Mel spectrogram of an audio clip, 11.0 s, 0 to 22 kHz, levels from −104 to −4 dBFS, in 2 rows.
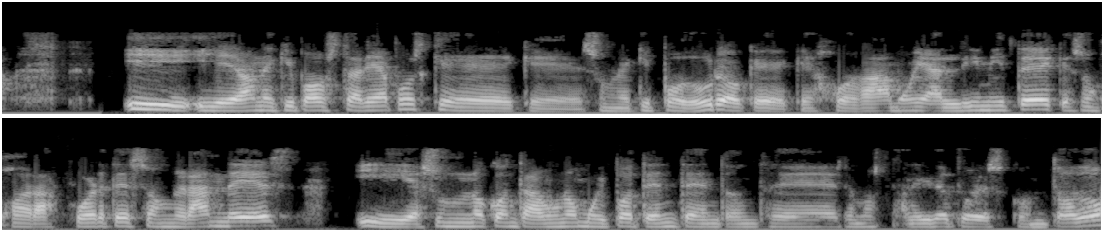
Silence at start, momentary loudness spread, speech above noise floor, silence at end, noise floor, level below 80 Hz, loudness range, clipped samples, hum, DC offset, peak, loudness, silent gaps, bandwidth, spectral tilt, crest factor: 0 s; 10 LU; 20 dB; 0 s; -49 dBFS; -70 dBFS; 3 LU; under 0.1%; none; 0.2%; -12 dBFS; -30 LUFS; none; 7.4 kHz; -4.5 dB/octave; 16 dB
